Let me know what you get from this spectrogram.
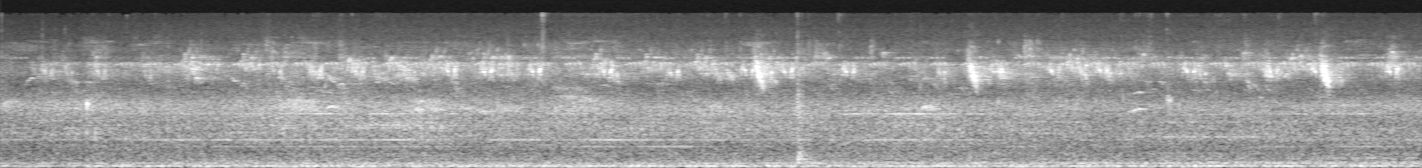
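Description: Small birds chirping again and again in short high notes, some as quick falling strokes, over a steady low outdoor rumble.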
